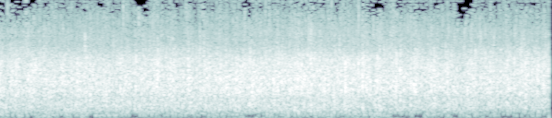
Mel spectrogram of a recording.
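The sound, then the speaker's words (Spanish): Applause from a group of people at a gathering, a dense and steady wash of clapping that holds evenly for the full length with no voices on top. “Todos aplauden menos Eunice y Carter.”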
